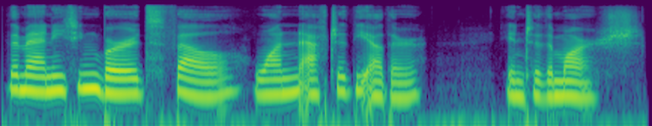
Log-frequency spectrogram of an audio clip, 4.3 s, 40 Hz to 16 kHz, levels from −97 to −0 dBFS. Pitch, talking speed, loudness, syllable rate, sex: 190 Hz, 150 wpm, -18 LUFS, 4.7 syllables/s, female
